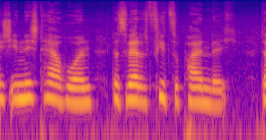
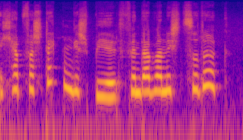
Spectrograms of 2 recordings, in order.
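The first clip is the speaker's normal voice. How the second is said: saccharine, honeyed, sugary sweet voice, pitched up; 6 semitones higher than usual. Reading a story aloud, answering a stranger who asked why she is alone: sugary sweet. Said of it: "antworte ich zuckersüß".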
